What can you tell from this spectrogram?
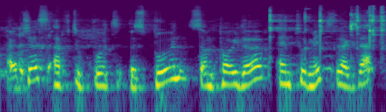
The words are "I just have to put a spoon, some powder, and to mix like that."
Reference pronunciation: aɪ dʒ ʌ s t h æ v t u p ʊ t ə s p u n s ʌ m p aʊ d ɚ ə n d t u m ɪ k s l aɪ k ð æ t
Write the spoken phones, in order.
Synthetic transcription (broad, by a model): aɪ dʒ ʌ s t h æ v t u p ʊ t ə s p u n s ʌ m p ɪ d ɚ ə n t u m ɪ k s l aɪ k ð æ t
